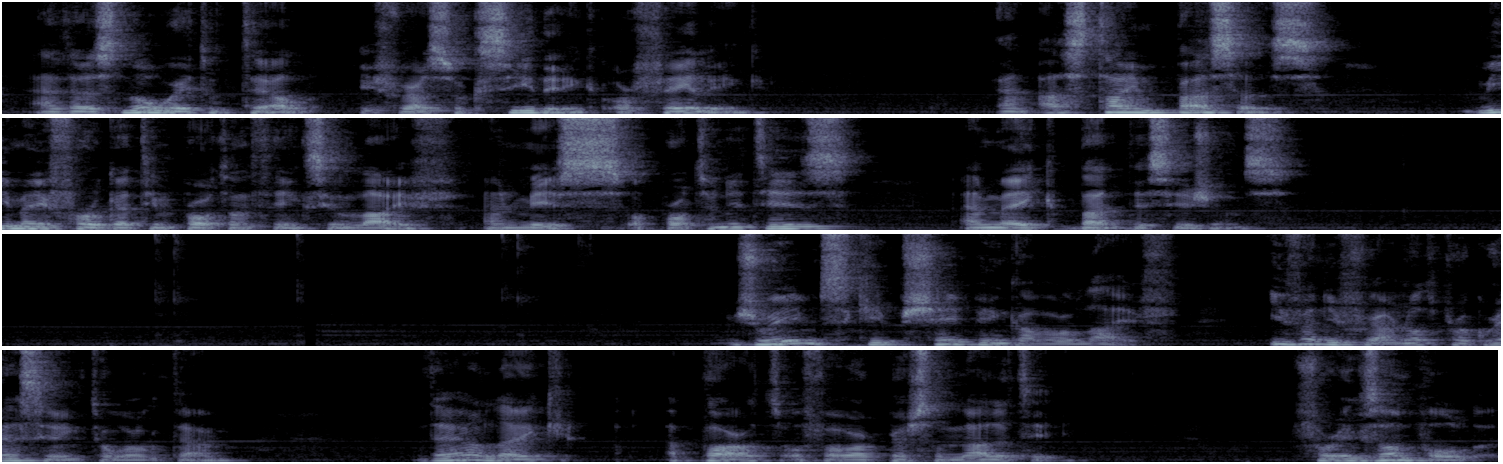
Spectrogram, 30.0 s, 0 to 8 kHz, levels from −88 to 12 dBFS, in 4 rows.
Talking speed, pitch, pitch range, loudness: 110 wpm, 115 Hz, 95-135 Hz, -33 LUFS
